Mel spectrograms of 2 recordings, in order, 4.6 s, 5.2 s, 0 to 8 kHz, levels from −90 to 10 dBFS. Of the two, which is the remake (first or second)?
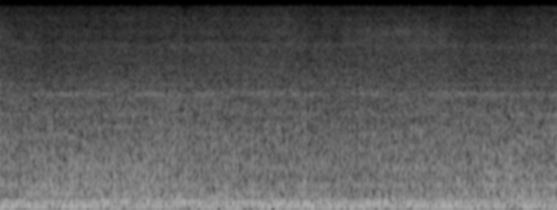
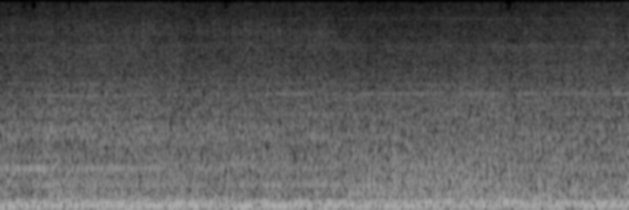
first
